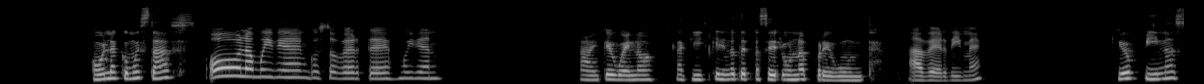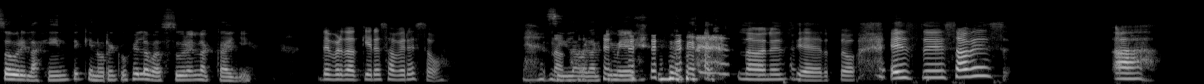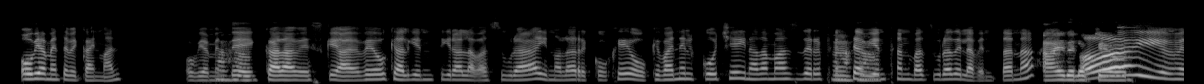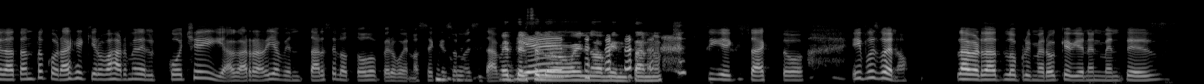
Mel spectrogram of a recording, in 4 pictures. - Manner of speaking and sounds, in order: other background noise; laugh; laugh
- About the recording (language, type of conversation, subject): Spanish, unstructured, ¿Qué opinas sobre la gente que no recoge la basura en la calle?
